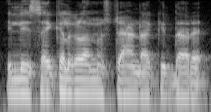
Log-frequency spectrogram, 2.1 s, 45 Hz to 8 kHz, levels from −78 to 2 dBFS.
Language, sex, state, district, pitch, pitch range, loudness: Kannada, male, Karnataka, Koppal, 95 Hz, 90-105 Hz, -15 LUFS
